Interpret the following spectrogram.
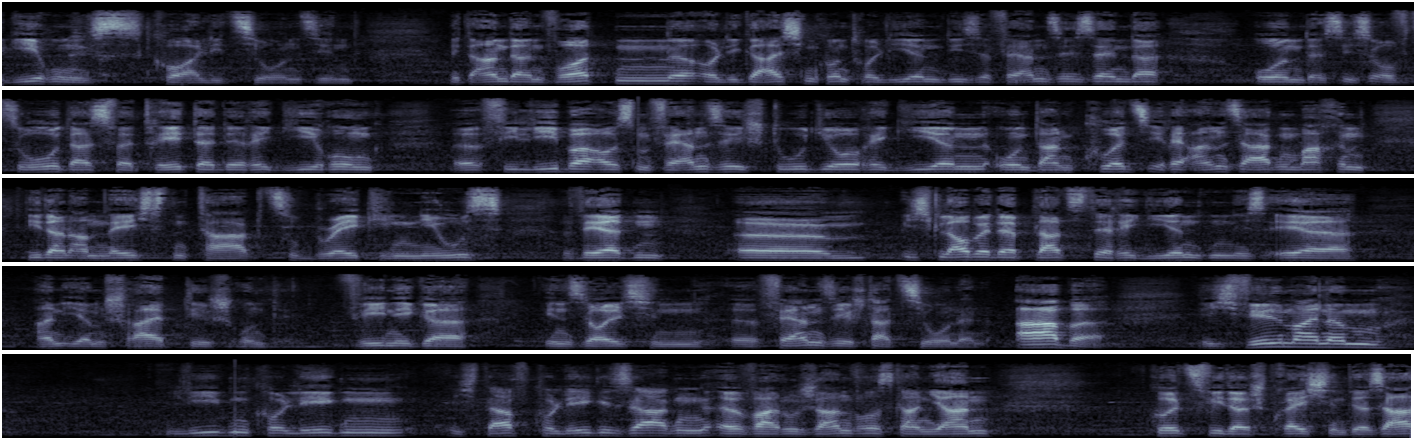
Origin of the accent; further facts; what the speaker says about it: Romania; now in Germany; muss ich Angst haben, wenn ich morgen nach Bukarest fliege, dass ich festgenommen werde, weil ich meine alte Heimat diffamiert habe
